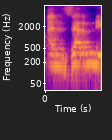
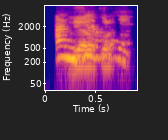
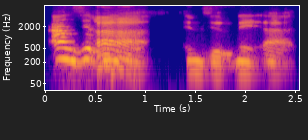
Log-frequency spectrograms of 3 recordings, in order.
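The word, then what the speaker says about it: أنظرني: Ya, memang anzarni baca. Anzirni. Anzirni.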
